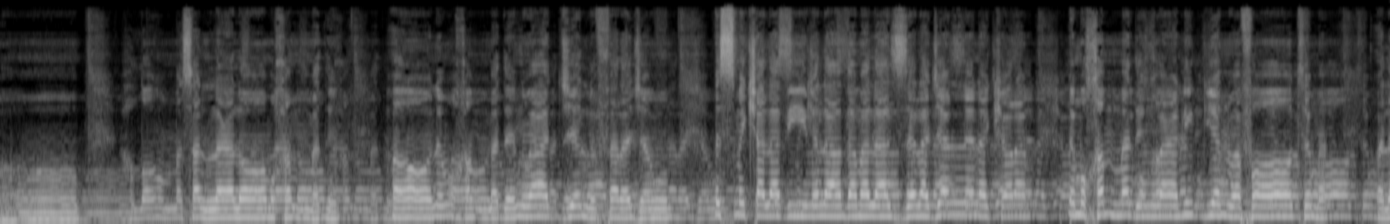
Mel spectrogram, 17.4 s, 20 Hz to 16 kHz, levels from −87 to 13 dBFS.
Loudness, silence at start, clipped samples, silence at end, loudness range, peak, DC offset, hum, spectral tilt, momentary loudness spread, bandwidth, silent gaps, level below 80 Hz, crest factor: -21 LUFS; 0 s; under 0.1%; 0 s; 2 LU; -4 dBFS; under 0.1%; none; -5 dB/octave; 10 LU; 14.5 kHz; none; -52 dBFS; 16 dB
